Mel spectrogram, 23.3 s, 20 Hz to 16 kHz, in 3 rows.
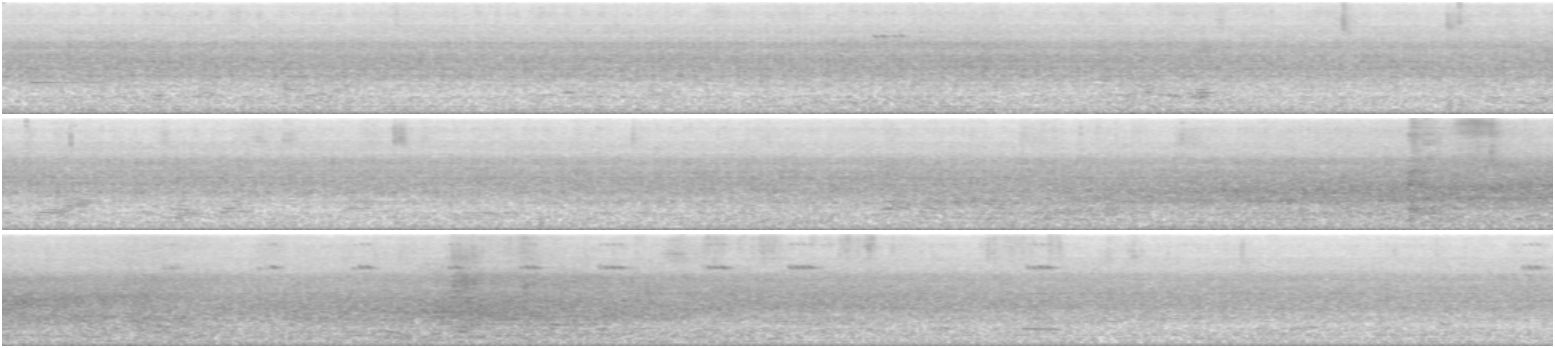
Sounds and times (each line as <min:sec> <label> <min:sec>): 0:00.1 heavy motorcycle enthusiasts gather here to chat 0:23.2
0:00.5 traffic sound 0:08.4
0:09.1 traffic sound 0:23.2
